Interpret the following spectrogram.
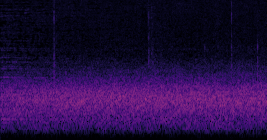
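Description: Steady outdoor background noise: an even, low rush with a few faint ticks.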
